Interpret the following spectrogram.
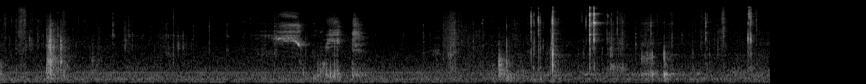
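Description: Light metallic clinks and taps of a wrench and cast-iron gearbox parts being handled, most of them bunched about five to six seconds in, with a short falling squeak about three seconds in. The sound cuts off abruptly just before the end.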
